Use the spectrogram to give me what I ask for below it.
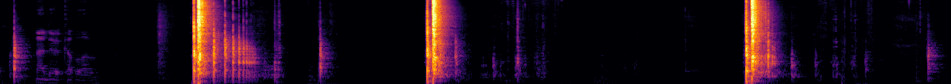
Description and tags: A forceful smack of a foosball against the piece of wood at the back of the goal.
